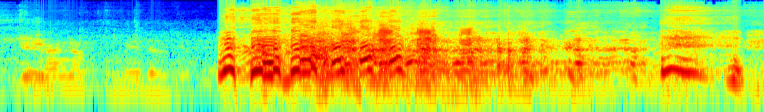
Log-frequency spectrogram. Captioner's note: laughter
